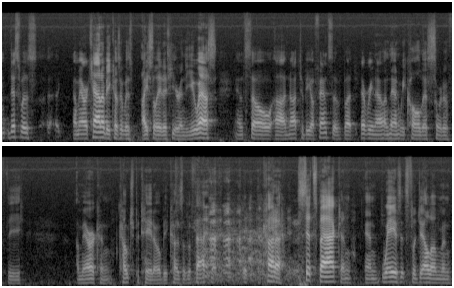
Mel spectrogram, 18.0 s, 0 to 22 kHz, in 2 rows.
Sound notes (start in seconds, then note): 12.7 audience laughing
